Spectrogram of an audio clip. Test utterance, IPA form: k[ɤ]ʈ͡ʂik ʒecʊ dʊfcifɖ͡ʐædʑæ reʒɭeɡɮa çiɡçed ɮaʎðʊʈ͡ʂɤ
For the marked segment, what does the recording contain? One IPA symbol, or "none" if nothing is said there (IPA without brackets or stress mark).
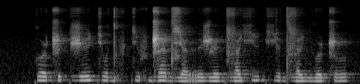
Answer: ɤ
